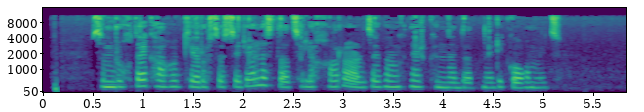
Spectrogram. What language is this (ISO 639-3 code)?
hye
